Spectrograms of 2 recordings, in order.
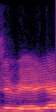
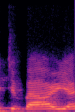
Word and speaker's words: जवेरिया: उसका असल नाम जवेरिया जवारिया नहीं है।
